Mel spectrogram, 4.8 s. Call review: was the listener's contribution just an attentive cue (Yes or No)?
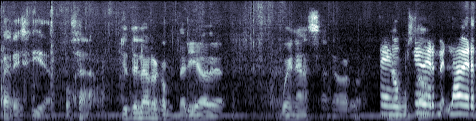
No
